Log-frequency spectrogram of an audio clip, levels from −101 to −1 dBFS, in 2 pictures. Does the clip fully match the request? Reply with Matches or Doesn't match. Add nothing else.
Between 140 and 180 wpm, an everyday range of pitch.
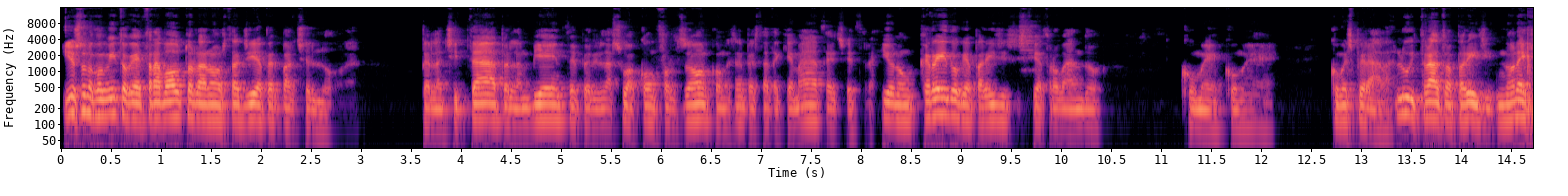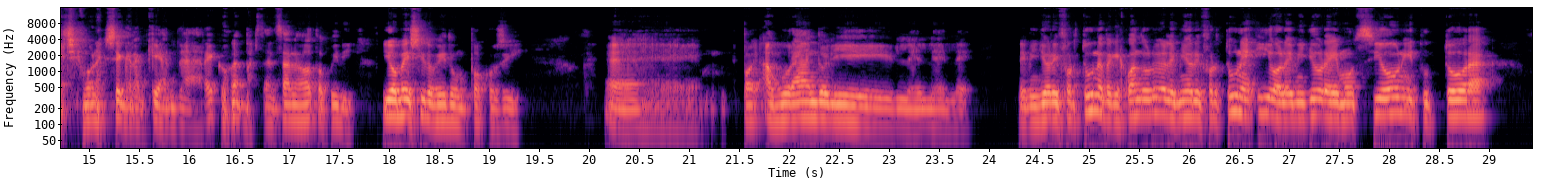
Matches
